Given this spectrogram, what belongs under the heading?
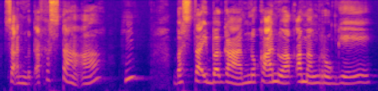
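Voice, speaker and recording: A woman's voice: medium pitch, measured pace, fairly bright tone. A woman with an Ilocano accent playing a chatty, feisty young waitress in a comedy audio drama.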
